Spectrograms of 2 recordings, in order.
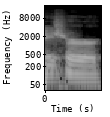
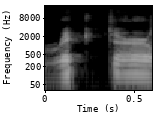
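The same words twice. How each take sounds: First: The middle sounds like 'ch', as in Ritch-er. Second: The middle sounds like 'k', as in Rick-ter. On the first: The speaker calls it right. "you properly said it. R I T C H" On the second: The speaker calls it wrong. "a lot of people I remember mispronounced his name. They they would call him like Richter, like it would be R I C H T E R"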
